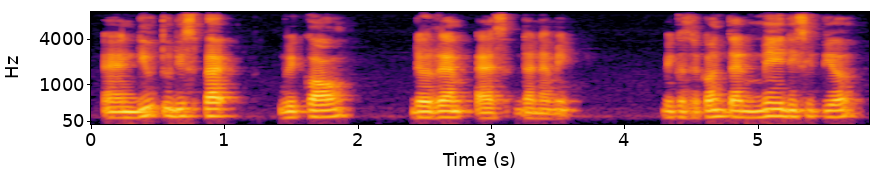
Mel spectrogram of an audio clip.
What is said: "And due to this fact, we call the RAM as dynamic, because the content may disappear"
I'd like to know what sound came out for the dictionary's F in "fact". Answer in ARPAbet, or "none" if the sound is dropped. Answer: P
